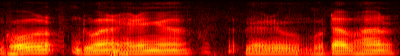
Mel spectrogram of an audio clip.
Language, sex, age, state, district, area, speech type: Assamese, male, 60+, Assam, Golaghat, rural, spontaneous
